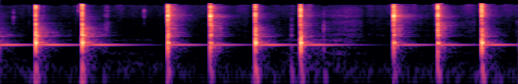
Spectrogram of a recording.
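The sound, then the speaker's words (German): A bottle lid flicked with a fingernail as improvised percussion gives about ten hollow, pitched plops in an uneven rhythm. Each plop rings with the same mid tone and decays quickly. “Und den Deckel kann ich mit dem Fingernagel spielen oder mit dem”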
